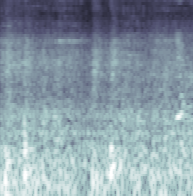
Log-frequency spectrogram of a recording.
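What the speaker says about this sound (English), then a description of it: "There's a train engine at the back." A steady, continuous rumble of an NS (Norfolk Southern) train rolling along the rails, with faint clacking, close and fairly loud throughout.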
